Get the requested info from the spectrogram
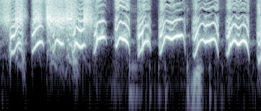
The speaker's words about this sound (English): The smallest animal available on our vole squeaks playlist. Okay. Can you make that sound? No, well, with the Fox Pro, I can, but it's, everybody's got one.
